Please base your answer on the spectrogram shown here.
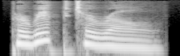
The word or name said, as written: peripteral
